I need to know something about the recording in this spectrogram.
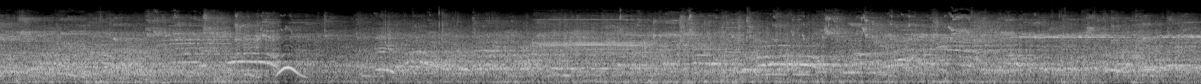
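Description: A crowd of spectators chatters throughout.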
